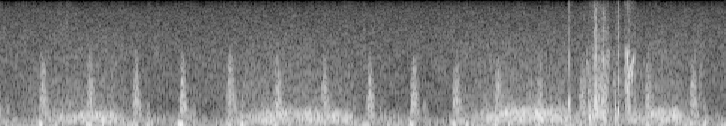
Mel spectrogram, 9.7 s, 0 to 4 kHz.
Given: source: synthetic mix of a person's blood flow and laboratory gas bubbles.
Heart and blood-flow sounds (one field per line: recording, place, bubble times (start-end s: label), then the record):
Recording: Doppler ultrasound of blood flow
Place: subclavian vein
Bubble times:
7.56-7.67 s: bubbles
7.76-8.47 s: bubbles
From the record:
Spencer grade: 1 (occasional bubble signal discernible with the cardiac motion signal, with majority of cardiac periods free of bubbles)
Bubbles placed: anywhere in the cardiac cycle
